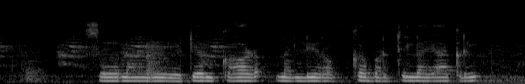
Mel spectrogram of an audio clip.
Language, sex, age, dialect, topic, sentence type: Kannada, male, 46-50, Dharwad Kannada, banking, question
